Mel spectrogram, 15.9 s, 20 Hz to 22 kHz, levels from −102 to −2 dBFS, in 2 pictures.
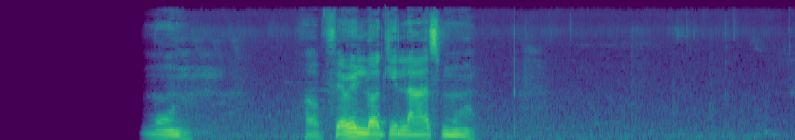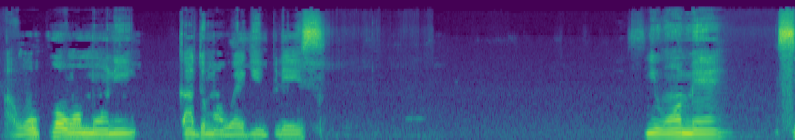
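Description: After the smooth fade-in that settles near 2.0 s, the speech dips from 8.18 to 9.08 s, by roughly 15 dB at its deepest. This is likely speech suppressed in double talk: the echo canceller, facing both sides talking at once, turned the near talker down along with the echo. At 9.38 to 9.44 s the room sound drops by about 11 dB, which is background gated by the echo canceller as it clamps the microphone during loudspeaker playback. The speech suppression returns from 9.74 to 10.92 s at around 10 dB down. The background gating returns from 12.4 to 13.82 s at about 8 dB before the canceller lets go. The speech suppression comes back a final time from 14.1 to 14.46 s, nearly cutting the speech out at roughly 30 dB down.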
